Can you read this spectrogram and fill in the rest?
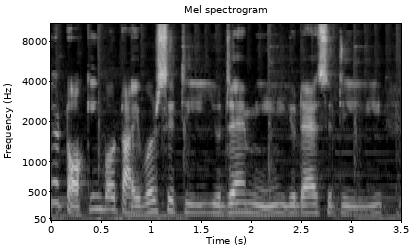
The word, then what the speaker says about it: Udacity: There is one more name that is called Udacity. Means I pronounce it that way. U-D-A-C-I-T-Y.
